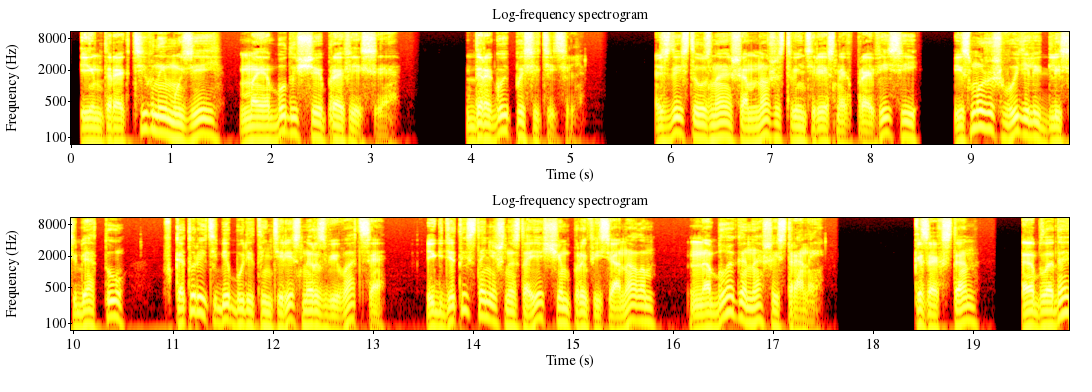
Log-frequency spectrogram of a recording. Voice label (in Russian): аудиогайд для музея; демо; ПОкрышкин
